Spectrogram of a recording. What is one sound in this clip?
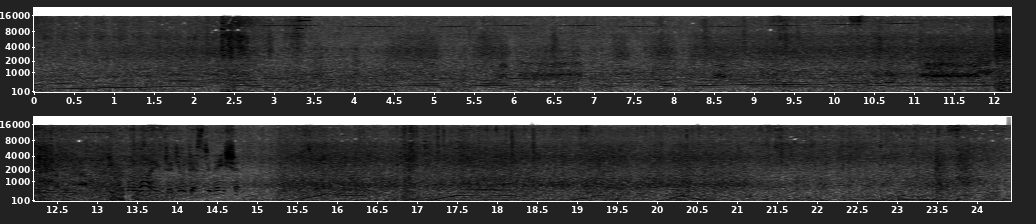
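A racing car engine roars at high speed, rising and falling in pitch as it shifts gears.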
